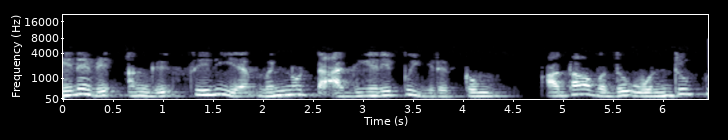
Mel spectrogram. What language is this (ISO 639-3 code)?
tam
